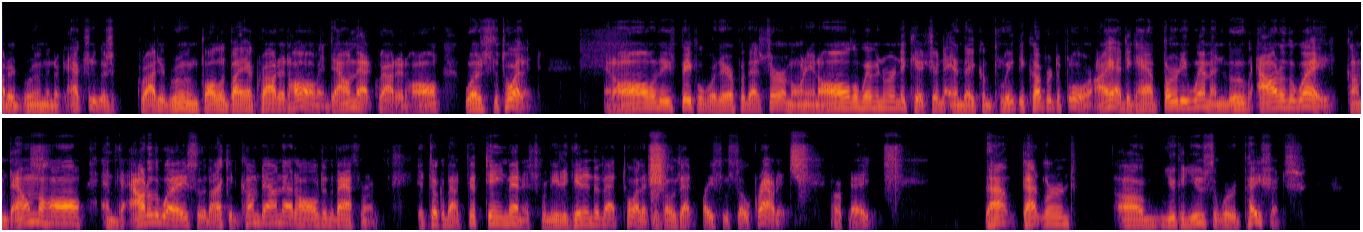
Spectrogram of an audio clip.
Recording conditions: video call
